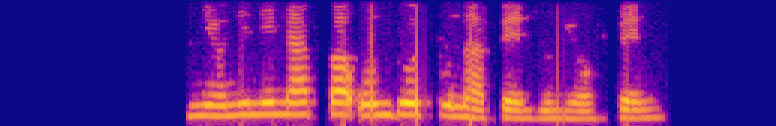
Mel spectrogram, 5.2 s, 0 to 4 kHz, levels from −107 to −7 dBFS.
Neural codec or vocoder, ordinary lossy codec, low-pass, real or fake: none; Opus, 32 kbps; 3.6 kHz; real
